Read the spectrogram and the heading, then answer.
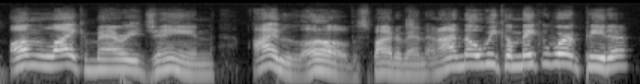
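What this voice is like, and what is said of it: Mary Jane character voice. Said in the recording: “your Mary Jane voice ... Mary Jane impersonation”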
